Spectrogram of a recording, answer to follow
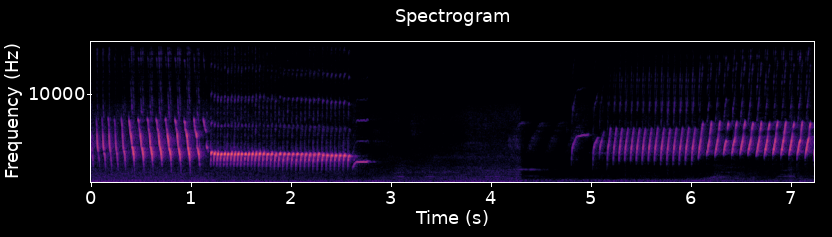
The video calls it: Belgian canary singing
